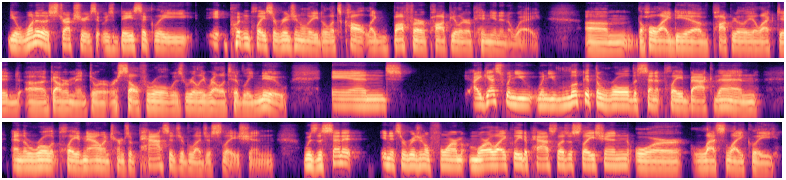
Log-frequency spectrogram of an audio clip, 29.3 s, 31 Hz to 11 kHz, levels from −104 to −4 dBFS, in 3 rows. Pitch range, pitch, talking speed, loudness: 90-120 Hz, 105 Hz, 170 wpm, -16 LUFS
